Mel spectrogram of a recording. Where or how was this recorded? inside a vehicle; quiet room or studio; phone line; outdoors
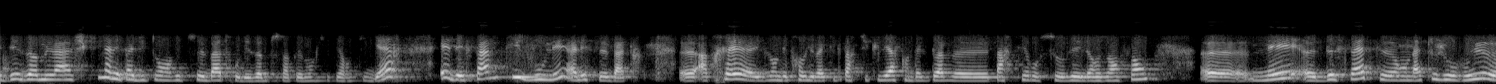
phone line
